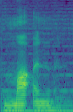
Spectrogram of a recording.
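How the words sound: The R after the vowel is silent. This is how British speakers say it. The speaker calls it wrong. "No R's. They would completely ignore all those R's"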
